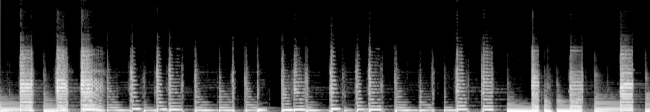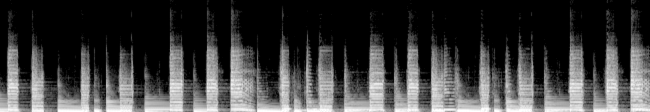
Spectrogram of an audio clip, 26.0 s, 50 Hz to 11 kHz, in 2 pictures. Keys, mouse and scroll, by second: 0.4 shift+middle click, 2.1 shift+middle click.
